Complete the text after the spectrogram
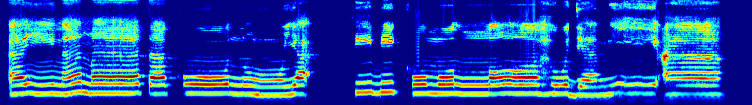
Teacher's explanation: hamzahnya diperjelas, jangan diseret, jangan tasil, jangan ya'ti bikumullah, nggak seperti itu ya Ummi, tapi dijelaskan hamzah sukunnya.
